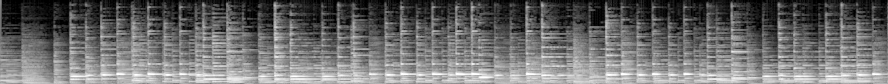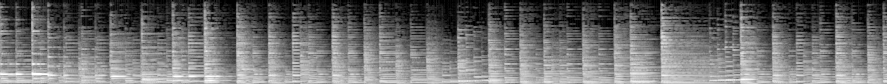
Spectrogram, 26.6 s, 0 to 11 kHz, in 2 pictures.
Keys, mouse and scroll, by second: 0.2 shift+click, 1.3 shift+click, 1.9 shift+click, 2.9 shift+click, 6.9 shift+a, 8.9-10.0 drag, 10.7 click, 12.4 click, 16.1-18.7 shift+drag, 19.6 shift+click, 20.6-24.6 shift+drag, 24.9 shift+click.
